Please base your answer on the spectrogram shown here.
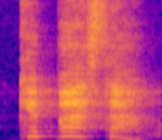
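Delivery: high, loud mock yell; mad man bursting in. Man opens the door on the yelling, mad. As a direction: imitate an alarmed man calling out. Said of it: "he's mad".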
